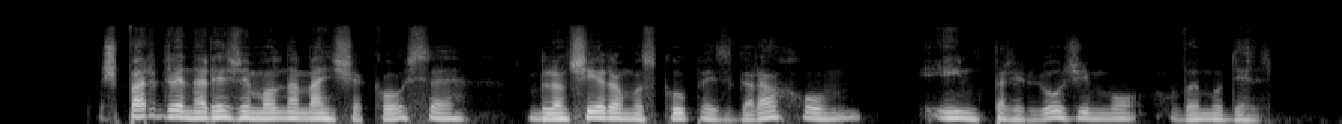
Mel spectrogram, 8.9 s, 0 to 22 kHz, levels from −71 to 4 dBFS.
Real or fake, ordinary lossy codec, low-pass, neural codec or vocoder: fake; none; 9.9 kHz; codec, 16 kHz in and 24 kHz out, 0.8 kbps, FocalCodec, streaming, 65536 codes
